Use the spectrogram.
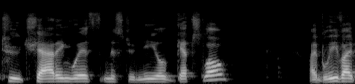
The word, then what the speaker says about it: Getzlow: I'm looking forward to chatting with Mr Neil Geto I believe I pronounced that correctly yeah you got it right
